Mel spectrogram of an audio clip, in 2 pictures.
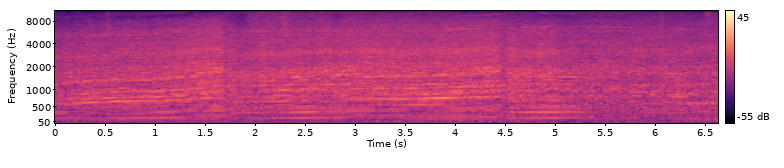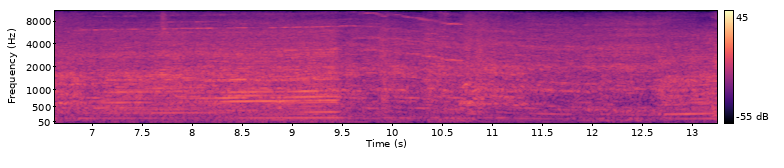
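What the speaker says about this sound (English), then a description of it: "you can hear the tires squealing, just hanging on, and losing just enough traction" Race cars in Le Mans Ultimate at Bahrain, engines revving and shifting loudly through a corner sequence while tires squeal faintly as they hang on at the edge of traction, another car passing near the end.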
